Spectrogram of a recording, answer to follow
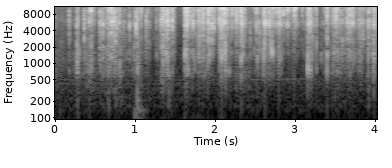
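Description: Plastic wrapper of a trading card pack crinkling and crackling in the hands as it is handled and opened, with many irregular small clicks.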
